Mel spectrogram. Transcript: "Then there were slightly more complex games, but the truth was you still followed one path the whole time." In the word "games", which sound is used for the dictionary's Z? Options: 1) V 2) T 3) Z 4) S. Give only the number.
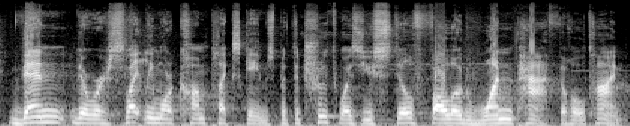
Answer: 3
